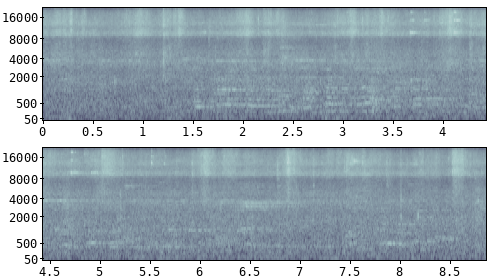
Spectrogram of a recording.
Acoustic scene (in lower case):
subway station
